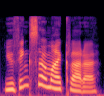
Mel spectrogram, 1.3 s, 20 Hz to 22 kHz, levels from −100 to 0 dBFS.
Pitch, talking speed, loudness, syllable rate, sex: 245 Hz, 230 wpm, -16 LUFS, 5.0 syllables/s, female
